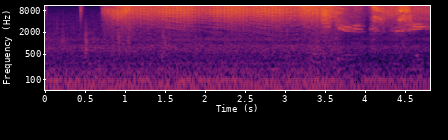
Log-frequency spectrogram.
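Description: An electronic scanner hums with a wavering high whine.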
